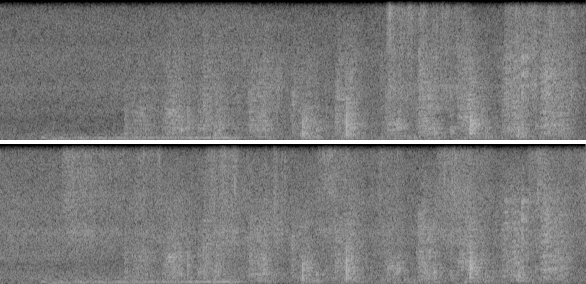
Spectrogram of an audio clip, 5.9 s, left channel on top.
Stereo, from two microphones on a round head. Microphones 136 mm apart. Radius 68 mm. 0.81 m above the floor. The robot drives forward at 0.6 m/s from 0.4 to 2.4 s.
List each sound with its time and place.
1.2 s footsteps: 10° right (ahead or behind), 2 m; by 5.7 s 5° right (ahead or behind), 4 m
